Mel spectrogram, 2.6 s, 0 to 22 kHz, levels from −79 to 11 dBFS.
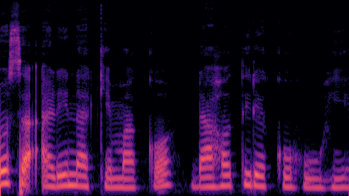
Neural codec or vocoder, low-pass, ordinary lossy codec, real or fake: none; none; none; real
